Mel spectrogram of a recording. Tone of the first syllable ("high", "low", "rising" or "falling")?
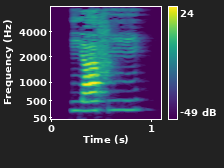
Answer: high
